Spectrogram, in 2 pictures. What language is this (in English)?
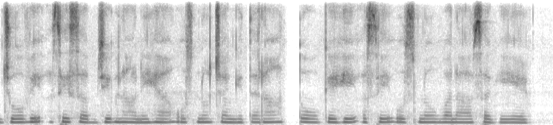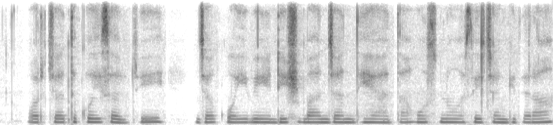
Punjabi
